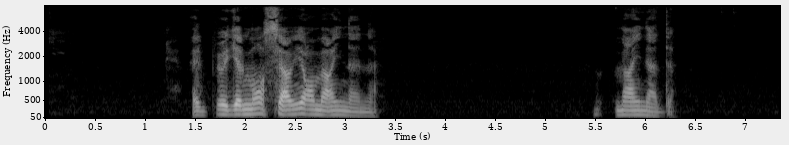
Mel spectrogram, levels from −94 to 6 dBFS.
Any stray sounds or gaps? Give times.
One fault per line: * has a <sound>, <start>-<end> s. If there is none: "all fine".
all fine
